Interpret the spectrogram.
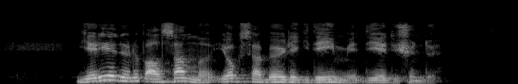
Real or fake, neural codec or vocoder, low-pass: real; none; 7.2 kHz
